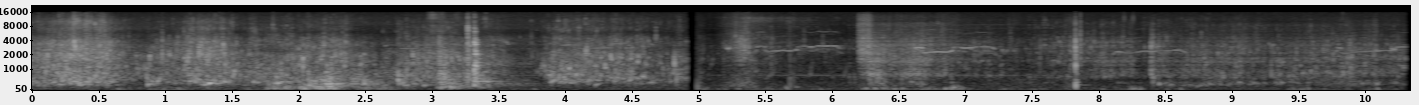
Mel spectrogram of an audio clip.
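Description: Water sloshing and splashing as someone wades through ankle-deep water over sand, irregular and fairly loud. It cuts off about halfway through, giving way to a quieter shoreline ambience with short high chirps about once a second.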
